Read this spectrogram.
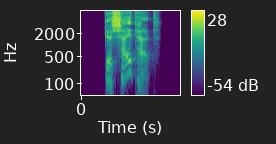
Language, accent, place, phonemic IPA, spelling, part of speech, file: German, Germany, Berlin, /ɡəˈʃaɪ̯tɐt/, gescheitert, verb / adjective, De-gescheitert.ogg
- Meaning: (verb) past participle of scheitern; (adjective) failed, aborted, unsuccessful, abortive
